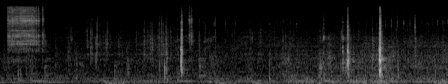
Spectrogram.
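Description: Road bike setting off: a short scuffing hiss at the start, then a few sharp mechanical clicks, typical of cleats snapping into clipless pedals and the freehub ratchet ticking. The loudest click comes near the end.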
